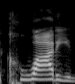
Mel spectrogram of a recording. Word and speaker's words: coati: coati. Yes, you heard me right, a coati. That's spelled C-O-A-T-I.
